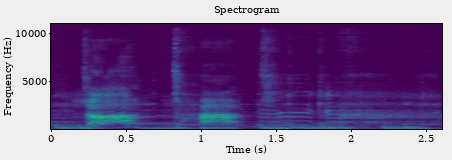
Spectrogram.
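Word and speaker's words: détente: It was pronounced da-tat.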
